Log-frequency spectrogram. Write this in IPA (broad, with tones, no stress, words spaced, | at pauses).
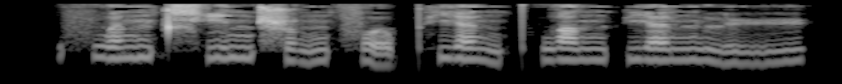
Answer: fwə˥nt͡ɕʰi˥nʂʊ˧˥ŋfɤ̰˨˩ pʰjɛ˥˩npʰwa˥npjɛ˥n ly˧˥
